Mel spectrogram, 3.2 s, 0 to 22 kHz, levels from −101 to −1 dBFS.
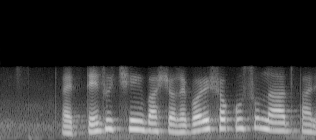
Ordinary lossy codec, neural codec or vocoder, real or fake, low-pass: none; codec, 24 kHz, 0.9 kbps, WavTokenizer, large speech release; fake; 3.6 kHz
